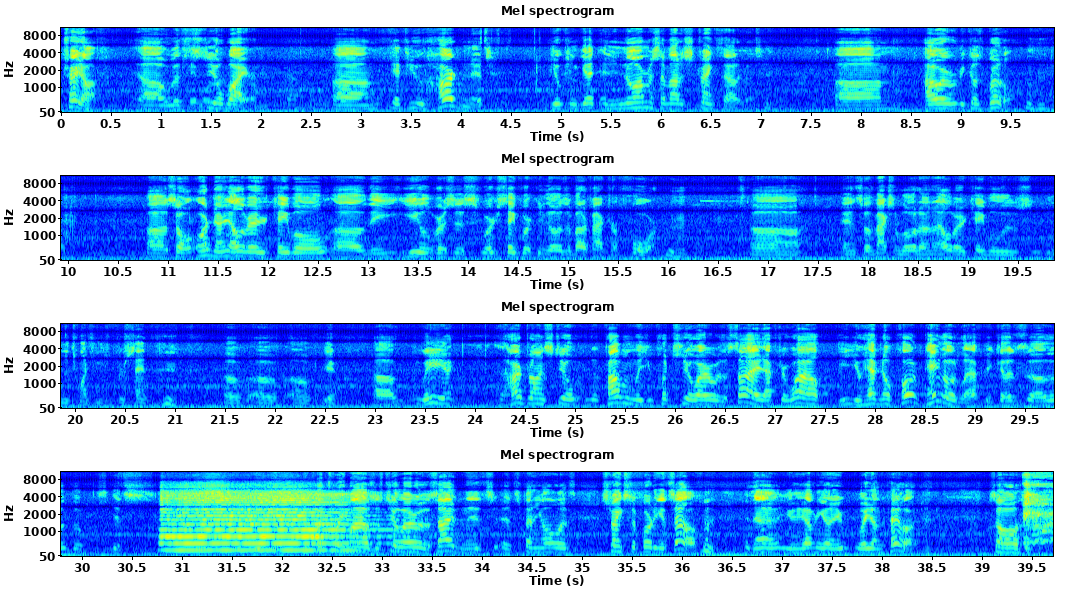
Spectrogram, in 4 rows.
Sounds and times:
Speech: 0.0 - 7.2, 7.8 - 9.6, 10.8 - 16.0, 16.8 - 20.8, 21.5 - 30.8, 31.8 - 38.4, 39.1 - 39.4.

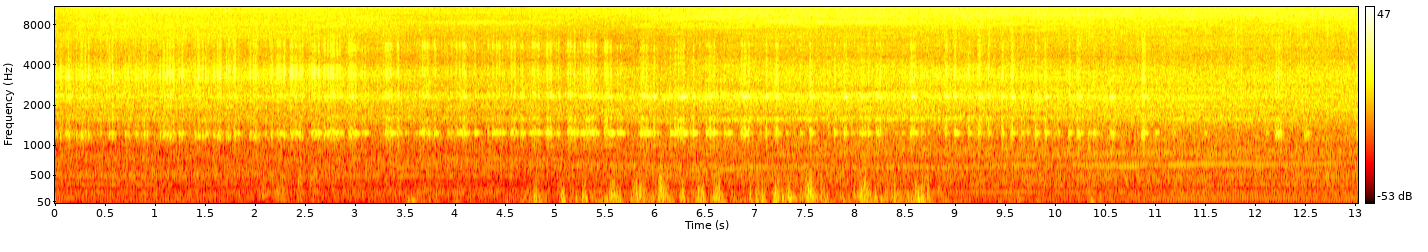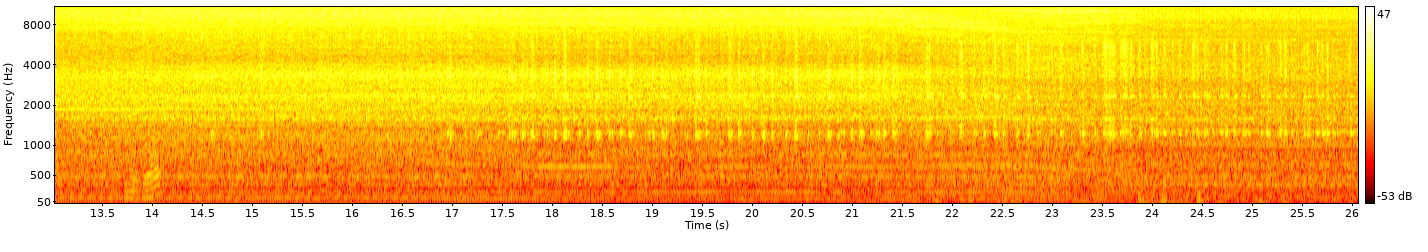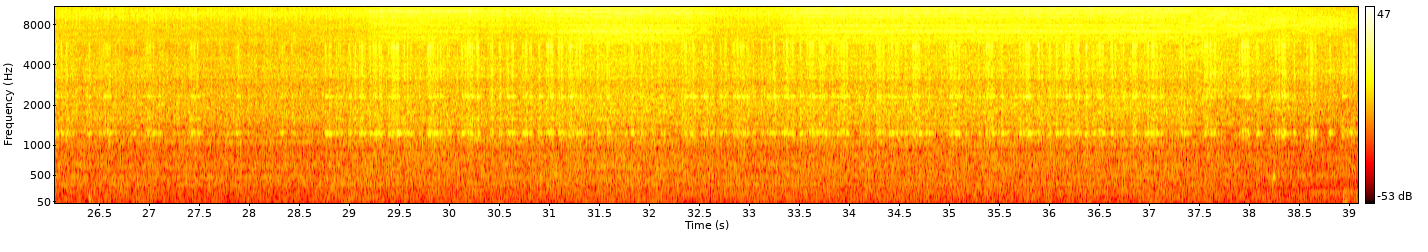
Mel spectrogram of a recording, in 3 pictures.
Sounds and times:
Gears: 0.0 - 39.0
Ratchet, pawl: 0.0 - 39.0.

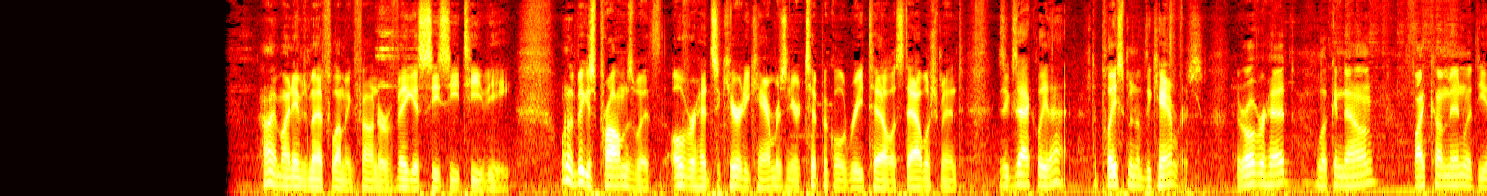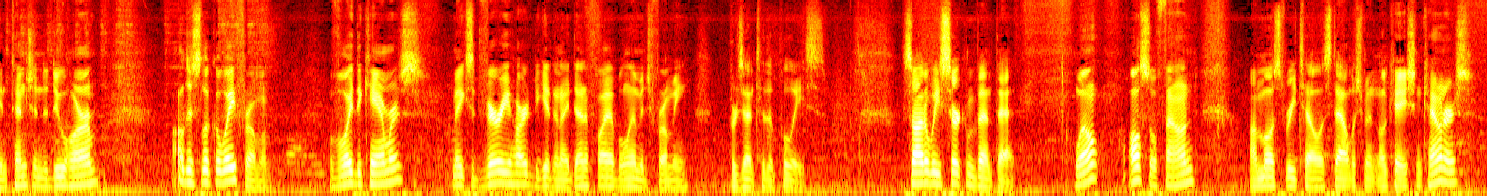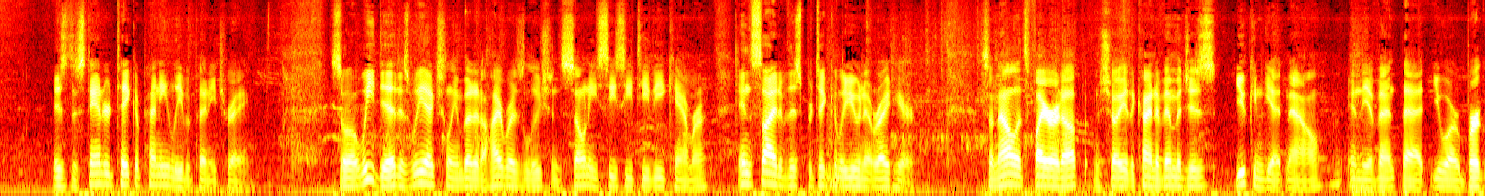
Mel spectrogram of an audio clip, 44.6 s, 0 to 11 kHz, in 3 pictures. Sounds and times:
Speech: 2.6 - 15.9, 16.6 - 23.1, 23.9 - 32.3, 33.0 - 38.9, 39.6 - 44.5.

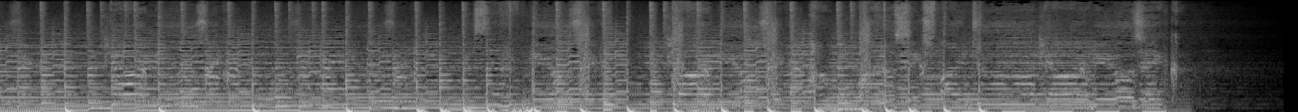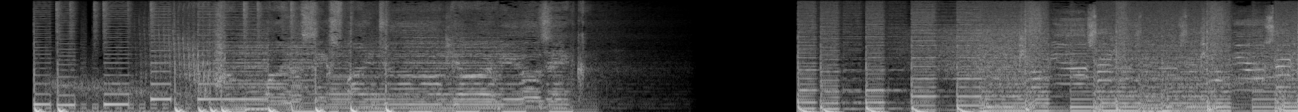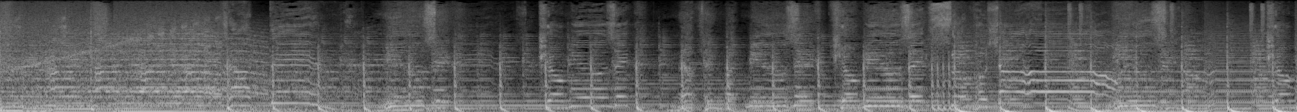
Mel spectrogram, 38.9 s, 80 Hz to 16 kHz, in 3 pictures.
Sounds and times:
Music: 0.0 - 12.4, 13.3 - 19.4, 21.0 - 38.9.

